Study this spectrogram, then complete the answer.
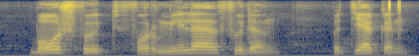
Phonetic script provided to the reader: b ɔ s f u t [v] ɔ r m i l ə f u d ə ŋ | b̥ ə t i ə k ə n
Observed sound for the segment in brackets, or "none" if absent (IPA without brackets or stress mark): f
